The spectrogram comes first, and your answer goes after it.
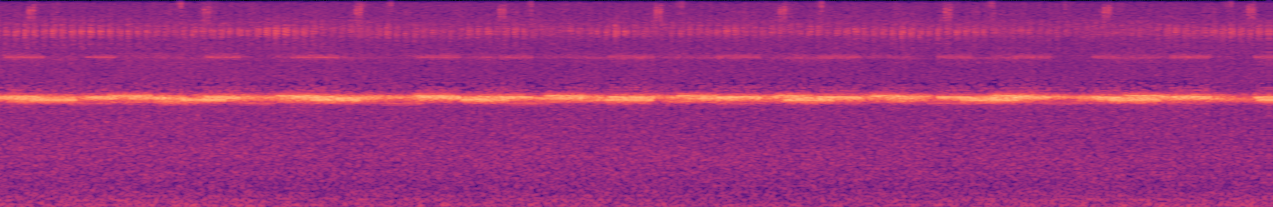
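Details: A chorus of crickets in a forest setting gives a bright, unbroken high trill at an even level, with a weaker pulsing overtone higher up and a continuous soft hiss beneath.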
